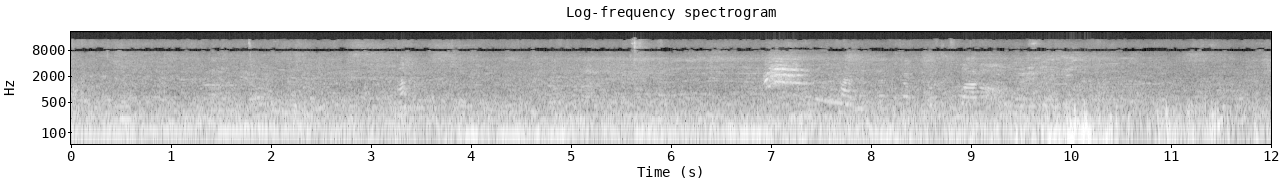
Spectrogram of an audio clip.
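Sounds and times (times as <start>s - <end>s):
street low rumble: 0.0s - 12.0s.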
